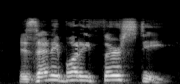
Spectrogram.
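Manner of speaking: very loud, booming, high calling out. Speaker retelling how Jesus stood up in the crowd during a service, loud voice. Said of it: "he says in a loud voice".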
